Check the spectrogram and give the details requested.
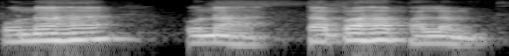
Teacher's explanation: विसर्ग का भेद उपथमा नियम जब विसर्ग के बाद प फ वर्ण रहते हैं तब अर्ध विसर्ग उच्चारण होता है। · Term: उपध्मानीयम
